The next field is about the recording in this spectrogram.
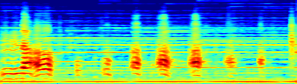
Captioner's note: menangis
